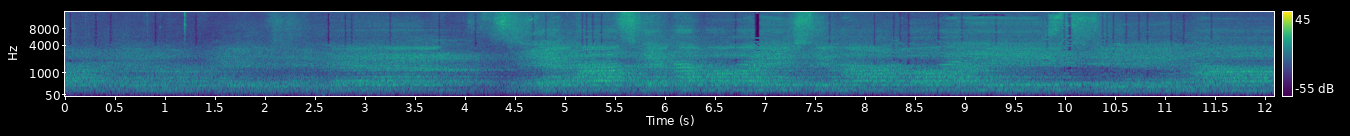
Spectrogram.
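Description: A large Orthodox congregation singing a liturgical chant together, in sustained phrases with a short break for breath about four seconds in and again near the end.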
